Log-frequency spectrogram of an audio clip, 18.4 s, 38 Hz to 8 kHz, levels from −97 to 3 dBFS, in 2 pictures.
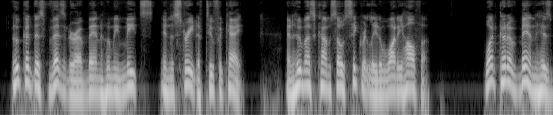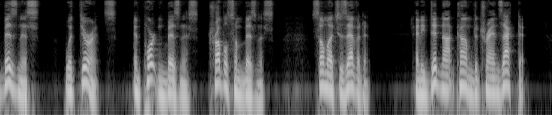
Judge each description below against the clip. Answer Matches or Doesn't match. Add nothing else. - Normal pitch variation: Doesn't match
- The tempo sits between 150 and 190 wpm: Matches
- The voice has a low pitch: Matches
